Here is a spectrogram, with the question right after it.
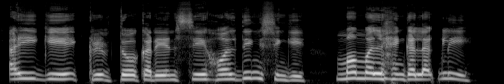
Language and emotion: Manipuri, happy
